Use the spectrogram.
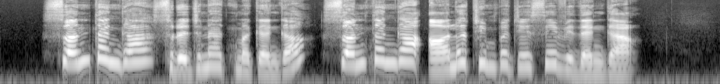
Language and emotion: Telugu, neutral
